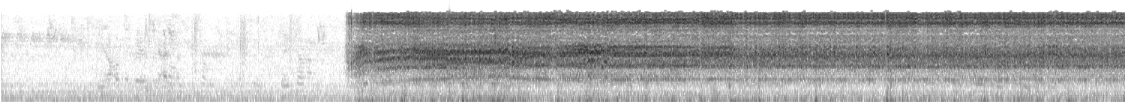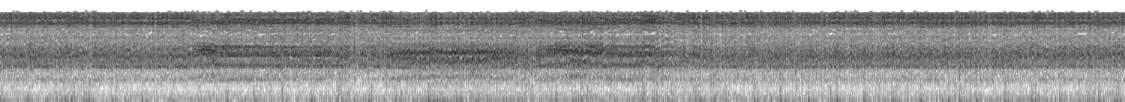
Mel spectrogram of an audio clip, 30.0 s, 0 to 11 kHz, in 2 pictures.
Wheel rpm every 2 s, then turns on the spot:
0, 0, 70, 160, 160, 160, 160, 160, 160, 160, 160, 160, 160, 160, 160.
none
